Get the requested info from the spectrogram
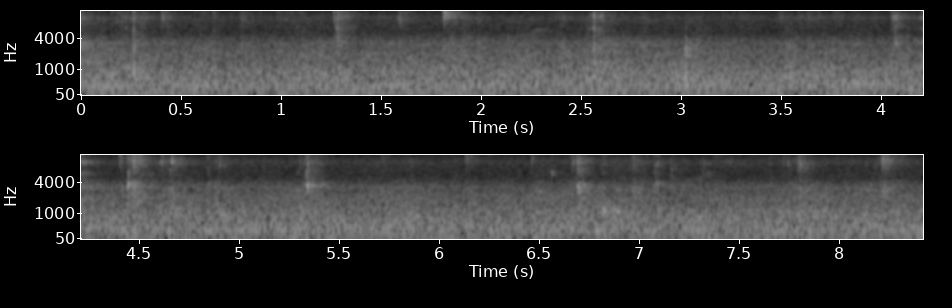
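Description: Close-up eating sounds: crunchy chewing of raw pea eggplants, heard as scattered sharp, crisp clicks and crunches over a steady background hiss, with the sharpest click at the start.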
